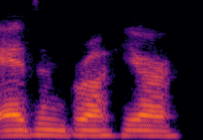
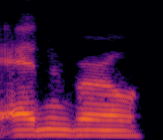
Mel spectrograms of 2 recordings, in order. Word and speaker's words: Edinburgh: and Scotland's I got back to Glasgow not long ago I was in Edinburgh as you guys said we say Adam brought here Americans say Edinburgh yeah because Yaron Brook was speaking with famous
